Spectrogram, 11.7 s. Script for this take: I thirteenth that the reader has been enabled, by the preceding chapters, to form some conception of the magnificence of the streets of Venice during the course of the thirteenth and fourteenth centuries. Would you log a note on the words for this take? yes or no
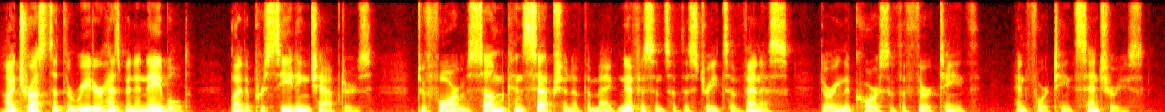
yes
